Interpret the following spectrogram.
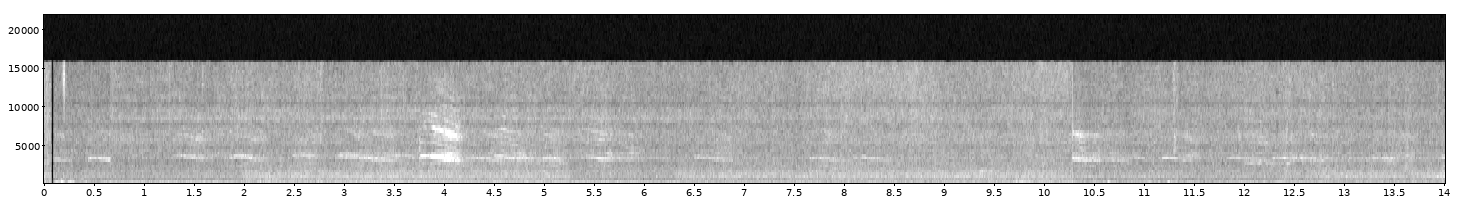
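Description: Honeybees buzzing close by as they crawl out through a wire-mesh trap-out cone over their nest hole, under a low steady hum. Short high chirps of small birds repeat in the background, and a knock sounds right at the start.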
